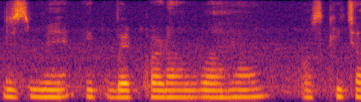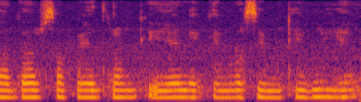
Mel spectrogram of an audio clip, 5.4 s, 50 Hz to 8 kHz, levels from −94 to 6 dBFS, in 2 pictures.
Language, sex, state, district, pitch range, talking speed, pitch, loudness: Hindi, female, Maharashtra, Mumbai Suburban, 200-205 Hz, 190 wpm, 200 Hz, -18 LUFS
